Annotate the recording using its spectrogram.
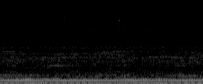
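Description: Steady low electrical hum with a faint hiss under it, the background noise of the recording microphone.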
